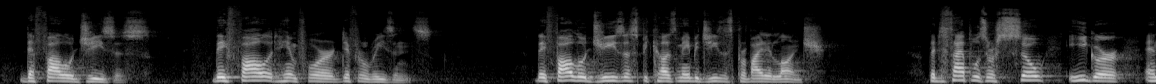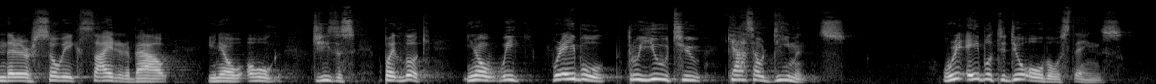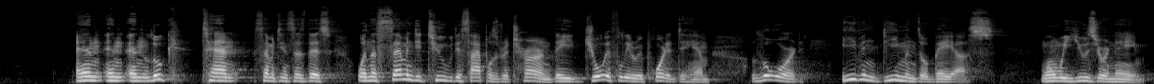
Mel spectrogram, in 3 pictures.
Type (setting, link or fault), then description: setting, large echoing room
